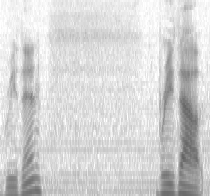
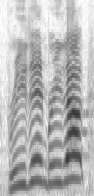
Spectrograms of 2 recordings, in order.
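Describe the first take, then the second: First: Soft, low guided breath cue; calm breathing cue. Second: Higher and louder, pumped-up breath call; energetic breathing cue. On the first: Pastor guides the congregation through a calm breath. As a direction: talk them gently through a breath. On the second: Pastor fires up the congregation like a workout coach, excited. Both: Shown as a demonstration. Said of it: "So you gotta pause, breathe in".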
